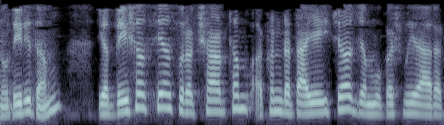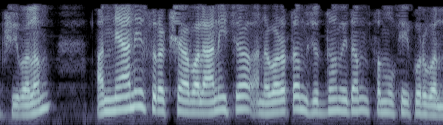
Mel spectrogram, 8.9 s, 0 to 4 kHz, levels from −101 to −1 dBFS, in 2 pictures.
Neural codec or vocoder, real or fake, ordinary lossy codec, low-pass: codec, 16 kHz, 2 kbps, FunCodec, trained on LibriTTS, 25 frames a second; fake; MP3, 24 kbps; 3.6 kHz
